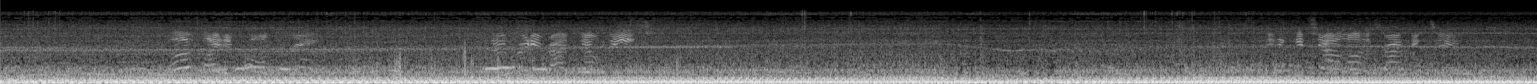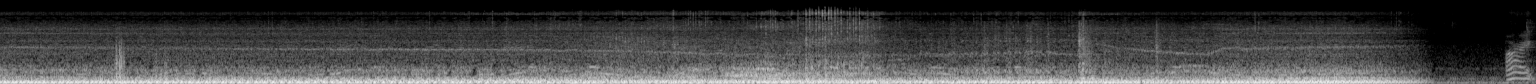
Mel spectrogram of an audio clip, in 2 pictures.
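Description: Harley-Davidson V-twin motorcycle engine running steadily under way at low speed, heard from the rider's seat. The sound cuts off suddenly near the end.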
